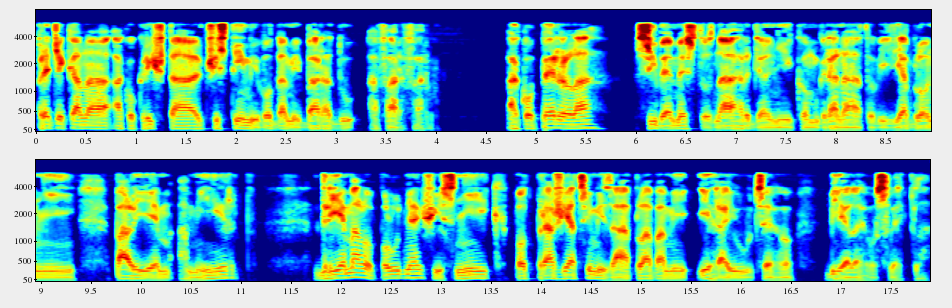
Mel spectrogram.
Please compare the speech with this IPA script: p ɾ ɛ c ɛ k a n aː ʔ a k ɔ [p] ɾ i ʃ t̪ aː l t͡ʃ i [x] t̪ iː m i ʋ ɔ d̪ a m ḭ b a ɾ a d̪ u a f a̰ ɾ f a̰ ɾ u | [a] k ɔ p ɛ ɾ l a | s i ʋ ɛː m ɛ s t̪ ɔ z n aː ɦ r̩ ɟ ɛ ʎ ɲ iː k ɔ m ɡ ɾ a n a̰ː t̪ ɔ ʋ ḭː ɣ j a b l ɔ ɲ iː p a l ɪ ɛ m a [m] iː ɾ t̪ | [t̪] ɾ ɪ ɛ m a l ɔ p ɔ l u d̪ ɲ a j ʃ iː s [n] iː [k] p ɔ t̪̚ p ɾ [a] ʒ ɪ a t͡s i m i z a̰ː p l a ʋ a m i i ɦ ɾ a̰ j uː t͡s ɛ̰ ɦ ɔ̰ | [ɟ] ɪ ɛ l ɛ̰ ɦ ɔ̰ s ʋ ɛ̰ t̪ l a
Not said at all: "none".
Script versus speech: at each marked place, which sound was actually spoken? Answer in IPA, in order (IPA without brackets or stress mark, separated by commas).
k, s, a, m, d̪, ɲ, k, a, b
